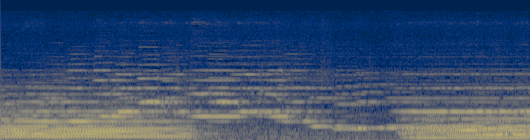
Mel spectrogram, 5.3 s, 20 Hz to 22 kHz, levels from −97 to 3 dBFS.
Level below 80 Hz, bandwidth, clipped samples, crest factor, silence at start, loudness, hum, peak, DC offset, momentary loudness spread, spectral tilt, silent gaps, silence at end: -56 dBFS; 12 kHz; under 0.1%; 14 dB; 0 s; -28 LUFS; none; -14 dBFS; under 0.1%; 13 LU; -9.5 dB/octave; none; 0 s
